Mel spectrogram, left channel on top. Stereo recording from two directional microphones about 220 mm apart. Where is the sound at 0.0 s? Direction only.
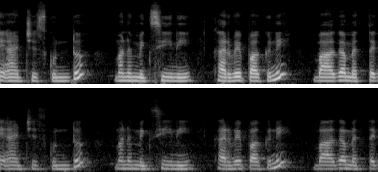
50° left (ahead or behind).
